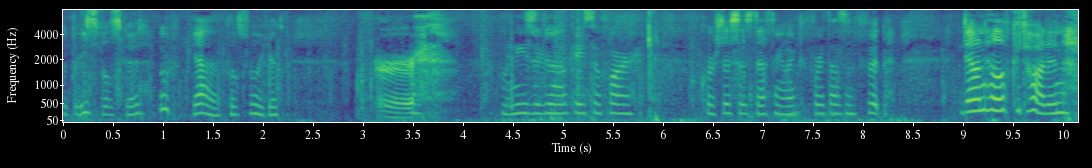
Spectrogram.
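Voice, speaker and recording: A woman's high-pitched voice with long, frequent pauses over noticeable background noise. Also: ordinary pitch variation, moderate pace. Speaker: hiking vlogger. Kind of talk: outdoor vlog narration. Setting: outdoors on a hiking trail. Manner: breathy, winded from climbing.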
